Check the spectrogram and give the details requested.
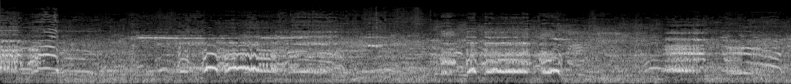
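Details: Aseel roosters at a Saturday local fowl market give hoarse, drawn-out crows, several overlapping within a few seconds, over busy clucking of fowl and faint voices.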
